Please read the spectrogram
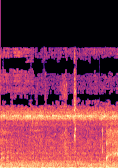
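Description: Steady, high-pitched chirring of crickets, with a couple of faint clicks about one and a half seconds in.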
